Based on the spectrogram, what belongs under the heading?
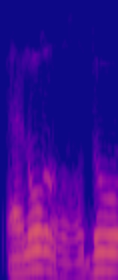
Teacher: الغين تخرج من الحلق. ومن أدنى الحلق مما يلي اللسان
